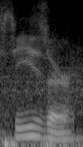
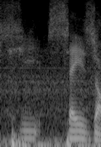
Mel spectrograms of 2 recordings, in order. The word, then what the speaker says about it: Cesar: It's pronounced Caesar, not Cesar, or however you're saying it. Oh, sorry. Okay, Caesar. Cesar, it spelled more like the Mexican or Spanish pronunciation would be, but Caesar.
